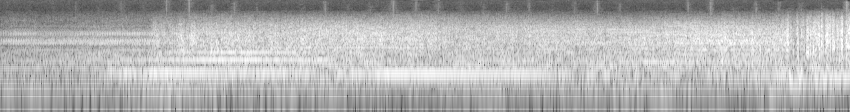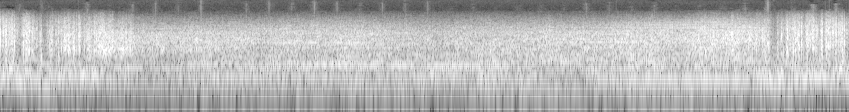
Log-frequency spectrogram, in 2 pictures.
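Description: Trailer soundtrack: sustained orchestral chords over a heavy, steady rumble, with a louder rushing surge of noise about four seconds in.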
